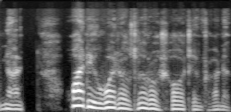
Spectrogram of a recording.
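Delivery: creepy cartoon bear voice, cuddly sound made creepy. Doing a voice that addresses Christopher Robin, a creepy Winnie the Pooh voice. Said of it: "It's like a creepy Winnie the Pooh".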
